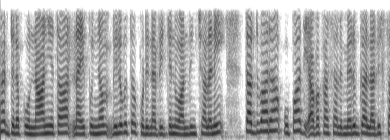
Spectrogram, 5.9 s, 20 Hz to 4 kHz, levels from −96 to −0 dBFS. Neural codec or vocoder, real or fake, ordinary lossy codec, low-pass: codec, 16 kHz, 4 kbps, FunCodec, trained on LibriTTS, 50 frames a second; fake; none; 3.6 kHz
